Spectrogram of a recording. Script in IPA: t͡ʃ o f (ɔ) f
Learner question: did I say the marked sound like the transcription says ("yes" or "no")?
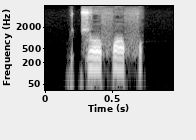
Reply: yes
